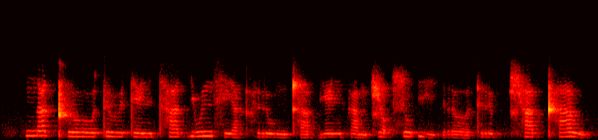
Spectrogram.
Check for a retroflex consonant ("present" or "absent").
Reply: absent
